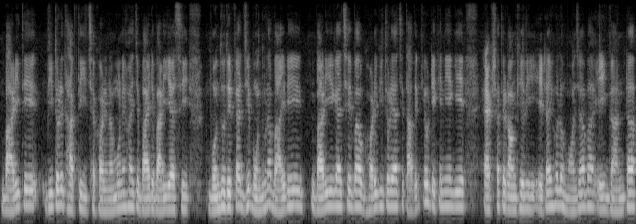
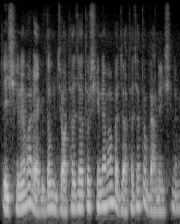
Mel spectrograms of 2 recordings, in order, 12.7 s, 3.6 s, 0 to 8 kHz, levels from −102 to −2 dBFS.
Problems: background sounds at intervals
